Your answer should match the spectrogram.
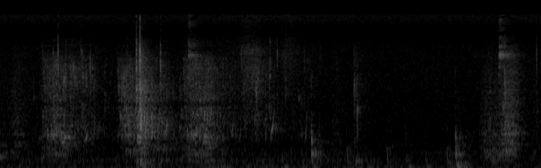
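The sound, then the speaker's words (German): Several soft wooden clunks and taps from a door being placed back again in a video game, spaced irregularly over a few seconds, fairly quiet with no voices. “Aber ich werde jetzt gar nichts mit dir machen sondern dich einfach wieder platzieren.”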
